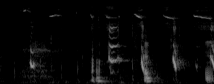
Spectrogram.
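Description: A small puppy whimpering in a few short, high squeaks that fall in pitch, eager for the food being held above it.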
